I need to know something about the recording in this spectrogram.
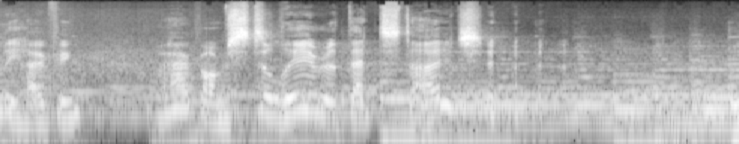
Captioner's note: laughs; gentle music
